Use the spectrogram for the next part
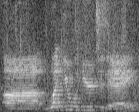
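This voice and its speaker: A woman teaching a dialects class, brisk and upbeat, quizzing her students before a performance. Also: medium pitch. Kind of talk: classroom introduction with quiz questions. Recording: echoey room, far mic, noise.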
